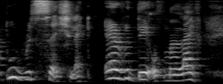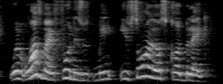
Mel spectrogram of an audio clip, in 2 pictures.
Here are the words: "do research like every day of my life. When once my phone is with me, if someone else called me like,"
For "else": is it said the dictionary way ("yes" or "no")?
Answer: no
